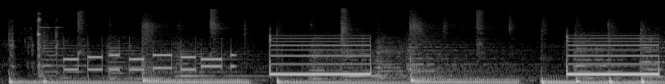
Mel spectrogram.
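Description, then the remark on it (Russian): A quick run of touch-tone telephone dialing beeps as a number is keyed in, followed by three long, loud electronic tones over a steady low hum, signalling that the dialed number does not exist. “Мы набрали несуществующий номер.”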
